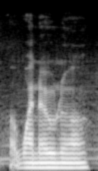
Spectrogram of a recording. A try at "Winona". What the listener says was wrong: Why did you say it like that? It's Vinona, not wine. Winona? Sounds like wine.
